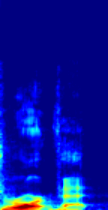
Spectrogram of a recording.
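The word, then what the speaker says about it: Rortvedt: let me juan ben i guarantee i'm saying it wrong i have to be saying it wrong no i am saying it right wow i actually have been i've been pronouncing this guy's name right i'm thinking it's like i'm not saying it right it is rort vet okay all right sweet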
